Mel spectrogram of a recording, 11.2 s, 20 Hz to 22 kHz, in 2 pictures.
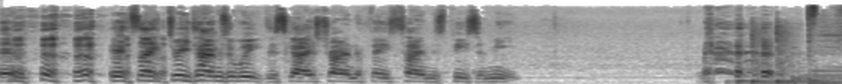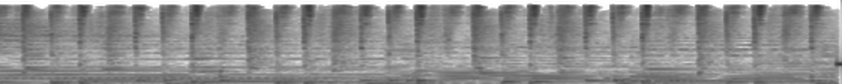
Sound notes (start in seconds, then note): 0.0 laughter; 4.6 laughs; 5.0 lounge music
